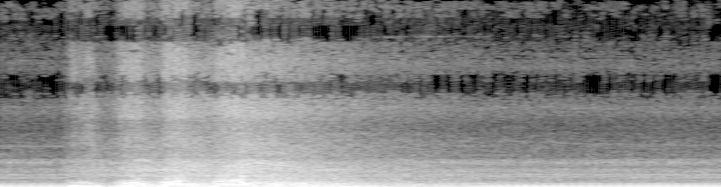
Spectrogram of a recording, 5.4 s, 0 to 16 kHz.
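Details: 1984 Chevrolet El Camino, first start in almost 4 years: a few rough revs, then a steady, too-fast idle hum; high idle.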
